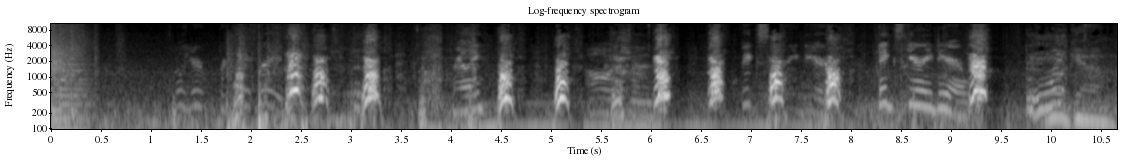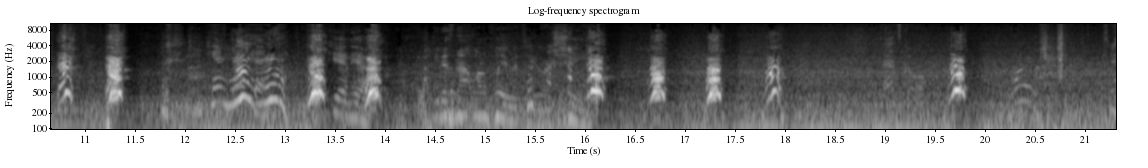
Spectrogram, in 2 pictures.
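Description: Dog barking again and again in quick runs inside a moving car's cabin, worked up by a deer seen at the roadside, over the car's steady low hum.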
